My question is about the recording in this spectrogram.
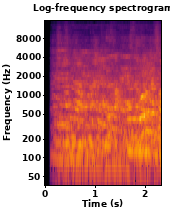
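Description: Indistinct chatter of voices, starting abruptly at the very beginning with no clear words.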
